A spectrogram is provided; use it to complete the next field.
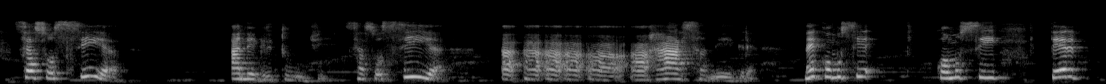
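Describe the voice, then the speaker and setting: Very slow speech with long, frequent pauses and very wide pitch swings. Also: woman, high pitch for a woman. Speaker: school supervisor speaking on race. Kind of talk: talk to school students.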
